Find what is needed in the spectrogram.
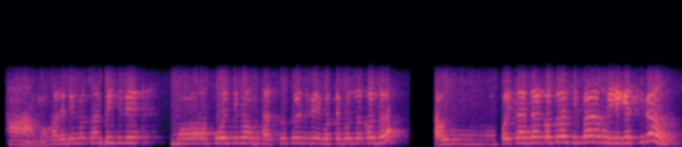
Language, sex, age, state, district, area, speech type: Odia, female, 30-45, Odisha, Dhenkanal, rural, conversation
